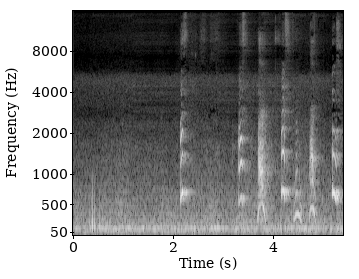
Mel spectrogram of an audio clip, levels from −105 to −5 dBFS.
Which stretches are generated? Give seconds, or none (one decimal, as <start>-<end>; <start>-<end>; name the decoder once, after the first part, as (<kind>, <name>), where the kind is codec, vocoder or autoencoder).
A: 1.2-2.1 (autoencoder, DAC-VAE); 2.9-4.4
